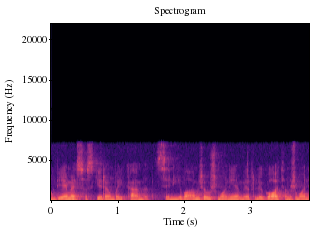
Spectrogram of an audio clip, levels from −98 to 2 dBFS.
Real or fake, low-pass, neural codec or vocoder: real; 7.2 kHz; none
